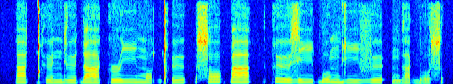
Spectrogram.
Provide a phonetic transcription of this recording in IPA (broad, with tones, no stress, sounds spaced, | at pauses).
a˨ ǃʰ ʏ˨ n d ʏː˨ ɗ aː˨ k ɹ iː˨ m ɔ˨ ǃʼ ʏ˦ | s ɔː˦ k͡p a˦ | k ʏː˦˨ z iː˨ ɓ o˦ ŋ ɡ iː˨ v ʏː˦˨ ʔ ŋ ɡ a˨ ɡ͡b o˨ s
